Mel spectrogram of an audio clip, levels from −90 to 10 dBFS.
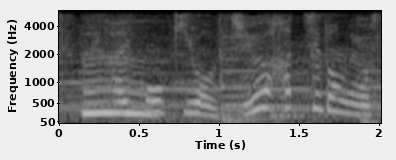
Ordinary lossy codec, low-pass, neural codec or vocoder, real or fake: none; 5.4 kHz; none; real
